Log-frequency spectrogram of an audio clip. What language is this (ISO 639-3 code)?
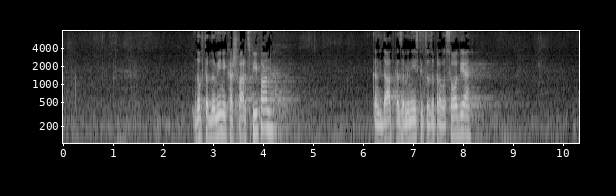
slv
